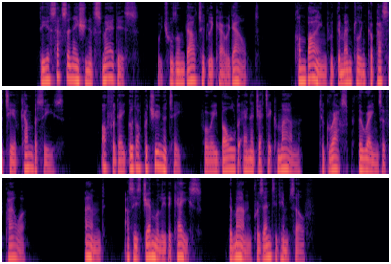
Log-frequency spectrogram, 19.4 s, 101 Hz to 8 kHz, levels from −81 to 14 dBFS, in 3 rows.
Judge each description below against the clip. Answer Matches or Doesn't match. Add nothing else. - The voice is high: Doesn't match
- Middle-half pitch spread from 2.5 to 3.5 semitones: Doesn't match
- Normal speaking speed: Doesn't match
